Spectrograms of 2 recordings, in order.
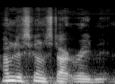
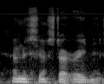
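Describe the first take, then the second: First: Said in the usual way. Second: Much softer, lower echo of the line; quiet inward resolve; softer repeat. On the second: Retold or imitated. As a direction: say it again almost to yourself. Repeating the decision to himself.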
